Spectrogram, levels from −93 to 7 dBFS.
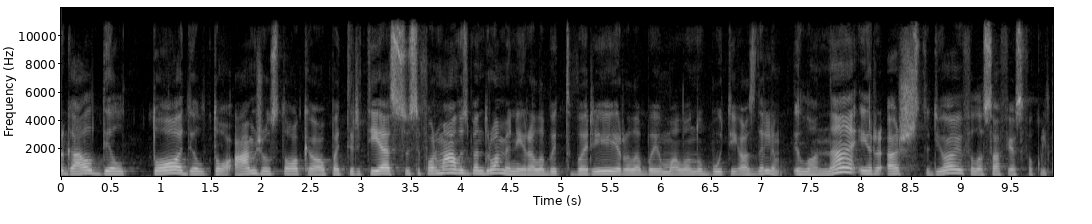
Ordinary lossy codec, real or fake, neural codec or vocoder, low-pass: MP3, 96 kbps; real; none; 10.8 kHz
